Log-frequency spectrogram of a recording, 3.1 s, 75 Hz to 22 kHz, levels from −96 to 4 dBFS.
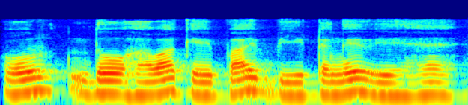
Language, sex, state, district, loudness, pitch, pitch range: Hindi, male, Uttar Pradesh, Saharanpur, -17 LUFS, 140 Hz, 130-150 Hz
